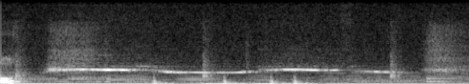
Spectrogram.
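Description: A man whistling one long, nearly level note that dips slightly about halfway through, comes back up, and eases down near the end.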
